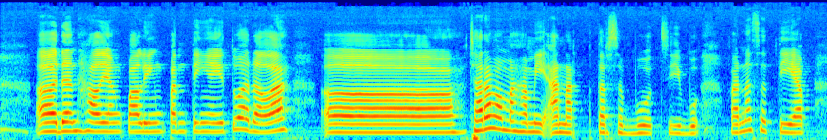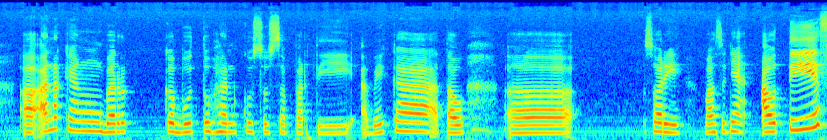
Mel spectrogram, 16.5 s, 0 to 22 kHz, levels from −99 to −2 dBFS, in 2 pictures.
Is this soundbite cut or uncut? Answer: uncut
